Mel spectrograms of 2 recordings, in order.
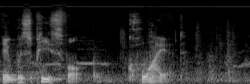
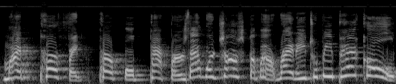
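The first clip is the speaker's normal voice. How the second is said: very high, henlike clucking voice; 4 dB louder than usual. Narrator reading a story, voicing the robbed hen answering, clucking hen voice. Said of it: "she clucked, / She answered".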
